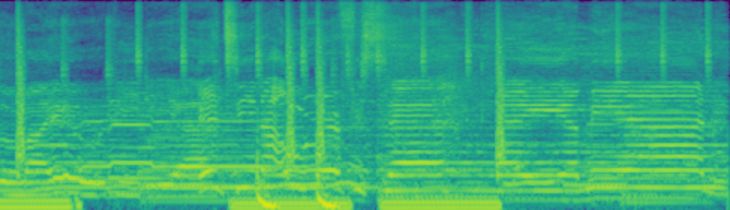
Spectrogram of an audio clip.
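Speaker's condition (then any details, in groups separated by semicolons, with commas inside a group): No condition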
